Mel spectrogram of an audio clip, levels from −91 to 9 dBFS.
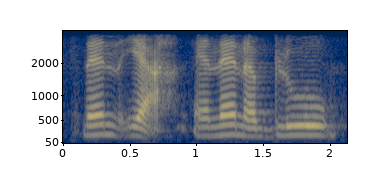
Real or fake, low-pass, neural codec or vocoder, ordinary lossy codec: fake; 3.6 kHz; codec, 16 kHz in and 24 kHz out, 1 kbps, XY-Tokenizer; none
